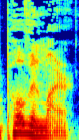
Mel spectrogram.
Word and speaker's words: Povenmire: Join the creators and executive producers, Dan Provenmire. I think I'm saying that right. Provenmire. Or Povenmire. There's no R there.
